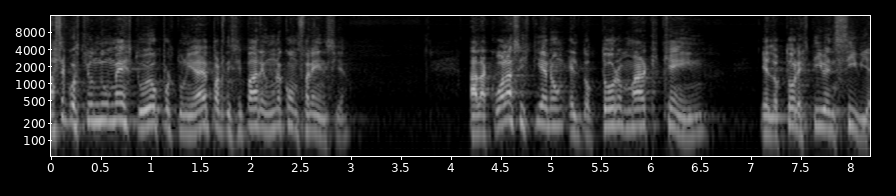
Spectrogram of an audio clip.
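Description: A man with a high pitch and lively intonation at a fairly quick pace, over a quiet background. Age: 40s. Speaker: hydrologist and professor; professor. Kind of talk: prepared talk to an audience. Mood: personal, reflective, some humour. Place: stage. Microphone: headset.

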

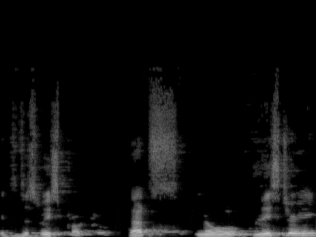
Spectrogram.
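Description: In a room with audible echo, a man speaks in a fairly high pitch with a dark, mellow, somewhat breathy tone and ordinary pitch variation. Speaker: institute director. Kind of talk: conference talk. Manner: halting.

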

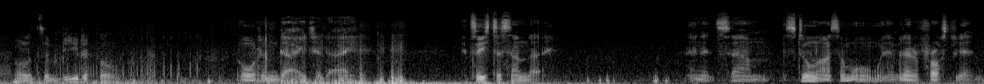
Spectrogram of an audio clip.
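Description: Against noticeable background noise, a man with a very deep, low pitch talks at a moderate pace with long, frequent pauses, the sound dry with no echo. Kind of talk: casual vlog chat. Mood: relaxed, fond, somewhat reflective. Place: garden. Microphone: phone near.

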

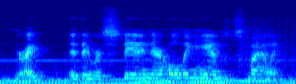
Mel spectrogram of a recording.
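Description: A woman talks with music in the background. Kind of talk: interview answer, storytelling tour. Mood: earnest, animated storytelling. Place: home room. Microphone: camera far.

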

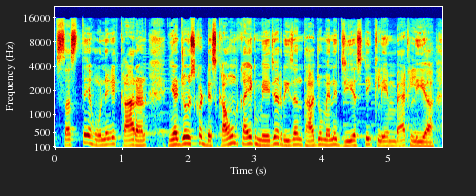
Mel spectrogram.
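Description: Music plays in the background as a man speaks at a moderate pace. His voice is fairly high in pitch, with ordinary pitch variation. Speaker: tech YouTuber. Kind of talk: tutorial. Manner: casual.

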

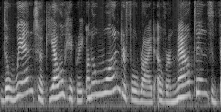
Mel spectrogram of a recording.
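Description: A natural voice reads the text aloud.

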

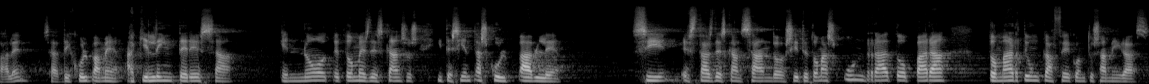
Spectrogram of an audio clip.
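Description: Fairly slow and high-pitched, a man speaks. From Spain, Elche (Alicante); Spain. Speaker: psychologist giving a talk. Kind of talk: public talk. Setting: museum talk with live audience. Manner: animated, with many fillers. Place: hall.

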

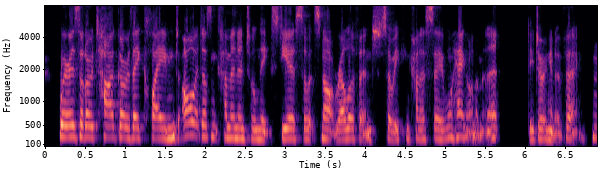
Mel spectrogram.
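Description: With a New Zealand accent, a woman speaks very fast at a fairly high pitch with ordinary pitch variation. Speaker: activist speaker, former secondary school teacher. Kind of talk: public talk. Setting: public meeting with audience.

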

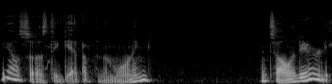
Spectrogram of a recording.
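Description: A man's put-on character voice, fairly high and fast, with very wide pitch swings, vocal fry, a husky, rough edge and a dark, mellow tone

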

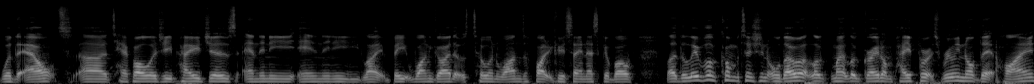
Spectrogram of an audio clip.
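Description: A man at a fairly quick pace, with fairly even intonation. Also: quiet background. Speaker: MMA analysis channel host. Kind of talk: commentary.

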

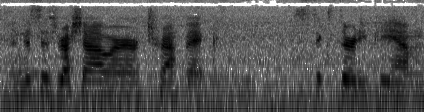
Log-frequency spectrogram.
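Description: A woman's voice over loud background noise. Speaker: travel vlogger. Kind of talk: casual vlog narration. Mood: relaxed, a bit wistful. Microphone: phone near.

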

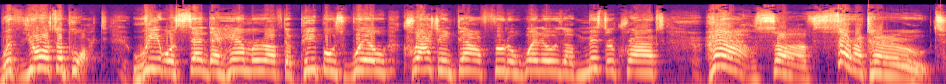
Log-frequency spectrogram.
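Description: This cartoonish character voice moves at a fairly slow pace with fairly high pitch over light background noise. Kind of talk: comic cartoon parody voice. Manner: sarcastic, exasperated, grandiose when speechmaking.

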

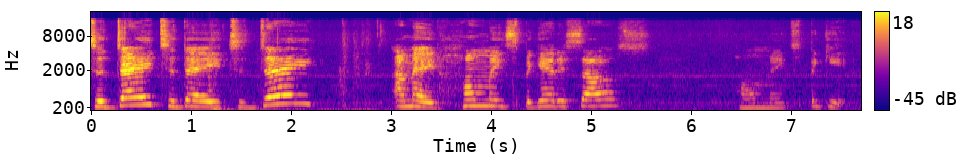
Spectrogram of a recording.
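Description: The speaker talks at a very slow pace. Light background noise is audible. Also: woman. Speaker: eating-show vlogger. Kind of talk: casual vlog chat. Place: home room. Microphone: studio mic.

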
